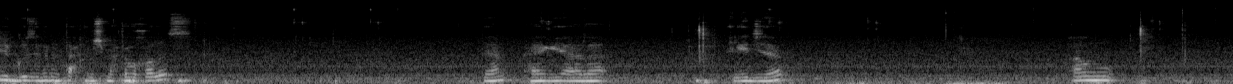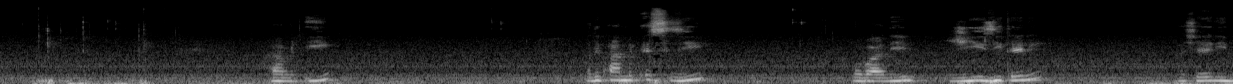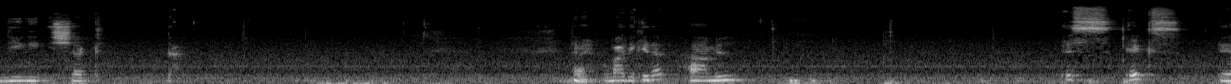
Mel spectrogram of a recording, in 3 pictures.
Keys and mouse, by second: 0.5 a, 2.2 x, 3.3 z, 7.0 ctrl+Tab, 9.7 click, 10.2-11.5 middle drag, 10.9 a, 11.5 click, 12.3-16.4 middle drag, 16.5 e, 18.5 s, 20.7-23.0 middle drag, 21.9 g, 27.1-31.0 middle drag, 27.7 Tab, 30.7 Tab, 33.5 ctrl+l, 35.5 s.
